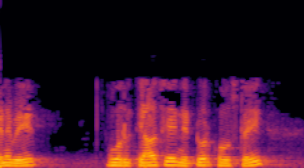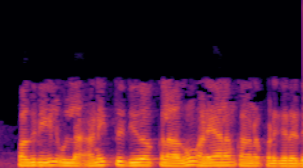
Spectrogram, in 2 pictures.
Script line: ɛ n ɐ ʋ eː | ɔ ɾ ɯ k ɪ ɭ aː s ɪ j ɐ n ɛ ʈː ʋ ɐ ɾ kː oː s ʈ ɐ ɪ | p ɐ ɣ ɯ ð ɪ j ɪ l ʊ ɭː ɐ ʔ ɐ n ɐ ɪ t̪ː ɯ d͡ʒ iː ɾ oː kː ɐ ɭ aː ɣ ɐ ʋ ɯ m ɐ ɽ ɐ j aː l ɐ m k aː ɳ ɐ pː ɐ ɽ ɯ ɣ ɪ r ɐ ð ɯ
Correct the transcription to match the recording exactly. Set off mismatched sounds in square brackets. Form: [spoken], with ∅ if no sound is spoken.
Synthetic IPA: ɛ n ɐ ʋ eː | ɔ ɾ ɯ k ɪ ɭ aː s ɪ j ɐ n ɛ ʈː ʋ ɐ ɾ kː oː s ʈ ɐ ɪ | p ɐ ɣ ɯ ð ɪ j ɪ l ʊ ɭː ɐ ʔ ɐ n ɐ ɪ t̪ː ɯ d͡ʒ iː ɾ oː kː ɐ ɭ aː ɣ ɐ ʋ ɯ m ɐ ɽ ɐ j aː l ɐ m k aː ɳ ɐ pː ɐ ɽ ɯ ɣ ɪ r ɐ ð ɯ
